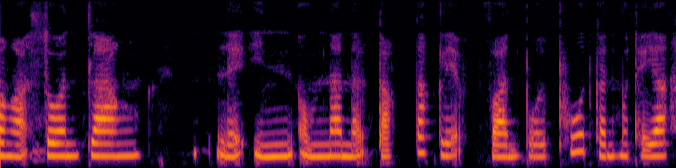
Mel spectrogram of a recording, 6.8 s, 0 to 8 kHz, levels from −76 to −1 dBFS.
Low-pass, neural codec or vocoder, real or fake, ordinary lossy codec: none; none; real; none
